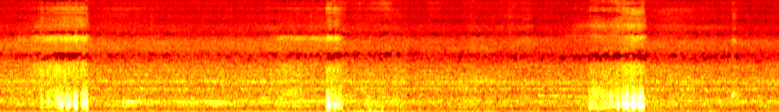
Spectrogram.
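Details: Puppy snoring: three short rattling breath noises about every three and a half seconds over steady room hum.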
